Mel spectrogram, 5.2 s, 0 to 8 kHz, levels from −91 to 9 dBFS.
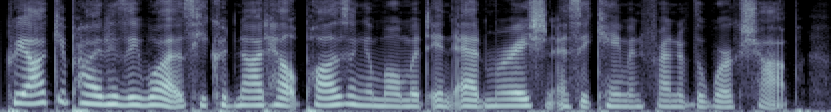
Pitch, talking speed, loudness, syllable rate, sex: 185 Hz, 240 wpm, -19 LUFS, 5.9 syllables/s, female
